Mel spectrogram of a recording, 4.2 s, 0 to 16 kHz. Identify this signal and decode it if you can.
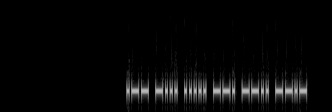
Morse code, heard as a keyed tone, about 40 wpm, 700 Hz. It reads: WB5GZQ
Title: USA Call Signs - 6 Characters - 40wpm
